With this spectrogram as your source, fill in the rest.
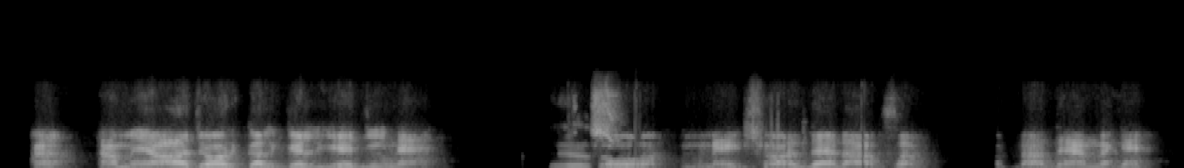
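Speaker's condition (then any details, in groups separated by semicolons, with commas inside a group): ALS; speech improved a little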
